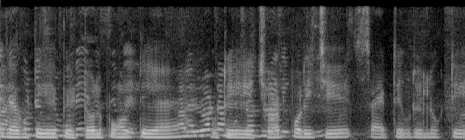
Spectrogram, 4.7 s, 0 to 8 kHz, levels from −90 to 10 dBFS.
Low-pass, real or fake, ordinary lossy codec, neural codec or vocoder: none; real; none; none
